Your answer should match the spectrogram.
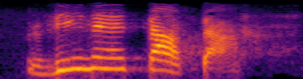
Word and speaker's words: Vine Tata: And the play is called, Vine Tata? Is that how we pronounce it? – Vine Tata. – Vine Tata. – Vine Tata. and I think you pronounced it very well.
